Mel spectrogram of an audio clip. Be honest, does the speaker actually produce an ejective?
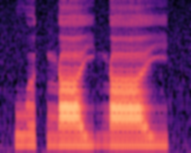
no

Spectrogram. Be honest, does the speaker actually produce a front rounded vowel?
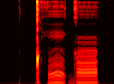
yes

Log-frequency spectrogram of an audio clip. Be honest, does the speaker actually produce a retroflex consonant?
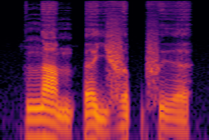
no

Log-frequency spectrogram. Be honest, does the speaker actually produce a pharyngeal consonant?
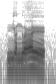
yes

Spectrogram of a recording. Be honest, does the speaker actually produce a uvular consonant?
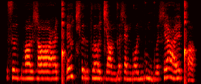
no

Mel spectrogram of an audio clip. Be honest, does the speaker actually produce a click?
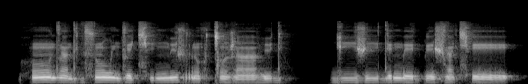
yes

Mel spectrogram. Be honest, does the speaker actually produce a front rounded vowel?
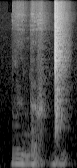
yes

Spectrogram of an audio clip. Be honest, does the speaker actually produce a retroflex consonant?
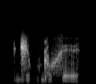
yes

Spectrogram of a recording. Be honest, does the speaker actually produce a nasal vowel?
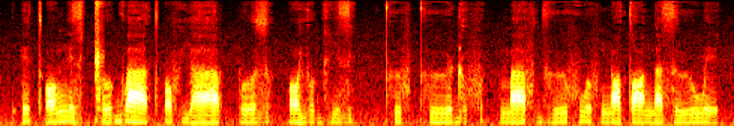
no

